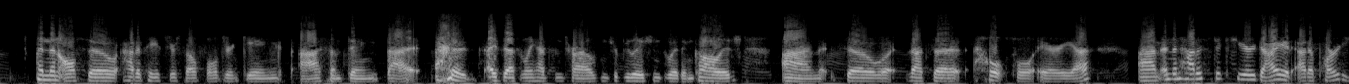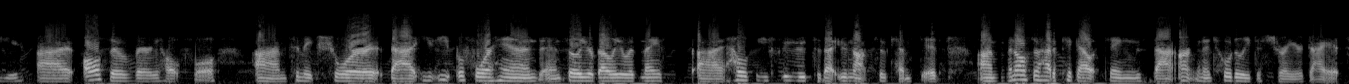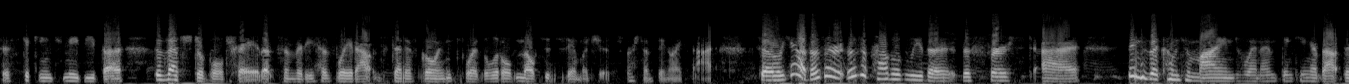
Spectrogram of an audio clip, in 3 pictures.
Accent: New England, United States; now in Austin, United States; I'm from New England initially, so the lobster I was very familiar with. But when I moved down to Austin, Texas

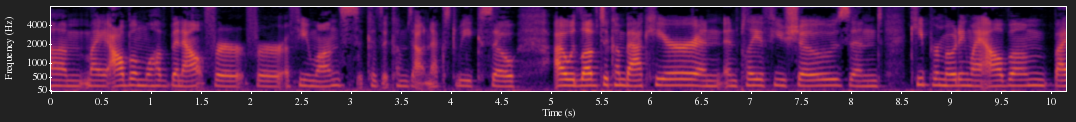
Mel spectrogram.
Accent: Florida, United States; I'm a Florida girl. I grew up in Florida.

